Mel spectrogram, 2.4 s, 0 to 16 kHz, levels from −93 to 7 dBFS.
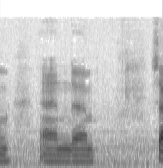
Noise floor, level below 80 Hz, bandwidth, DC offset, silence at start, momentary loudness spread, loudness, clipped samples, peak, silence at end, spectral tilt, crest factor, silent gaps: -48 dBFS; -54 dBFS; 11.5 kHz; under 0.1%; 0 s; 19 LU; -32 LUFS; under 0.1%; -8 dBFS; 0 s; -6 dB/octave; 22 dB; none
